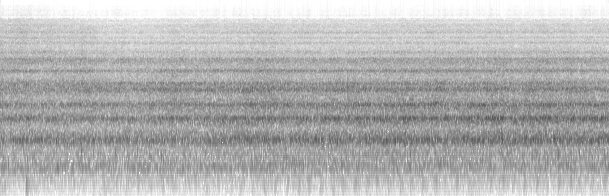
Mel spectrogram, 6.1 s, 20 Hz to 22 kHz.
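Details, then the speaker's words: Tefal Access Steam Force DT8270G0 handheld garment steamer, 2000 W, new unit on continuous steam; steady hiss with a soft quick pumping or knocking tick underneath, about three or four a second, normal pump action. "and you can hear that pumping or knocking sound"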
